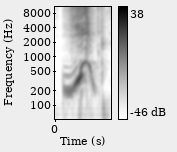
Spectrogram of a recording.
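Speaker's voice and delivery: high, loud startled yeep; startled cry. A narrator's reading. Startled as others thud down, high cry. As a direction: squeak out a short cry of alarm. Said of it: "she cried".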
